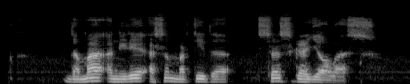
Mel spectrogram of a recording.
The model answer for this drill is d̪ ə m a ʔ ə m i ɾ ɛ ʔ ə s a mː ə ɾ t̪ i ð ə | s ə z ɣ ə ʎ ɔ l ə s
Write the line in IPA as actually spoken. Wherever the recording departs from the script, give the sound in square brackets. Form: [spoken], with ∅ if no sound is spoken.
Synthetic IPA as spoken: d̪ ə m a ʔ ə [n] i ɾ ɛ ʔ ə s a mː ə ɾ t̪ i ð ə | s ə z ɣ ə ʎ ɔ l ə s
